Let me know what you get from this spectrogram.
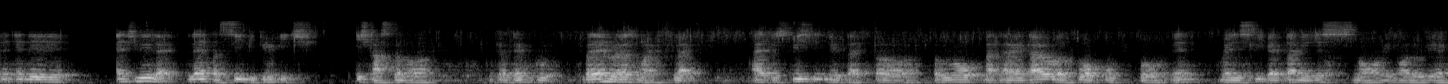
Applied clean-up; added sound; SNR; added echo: neural separator model SepFormer DNS4.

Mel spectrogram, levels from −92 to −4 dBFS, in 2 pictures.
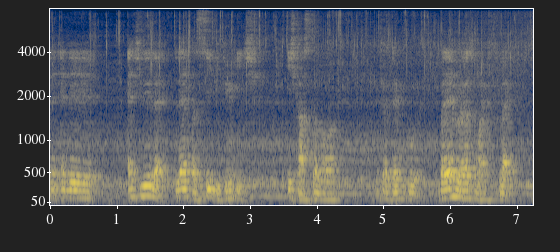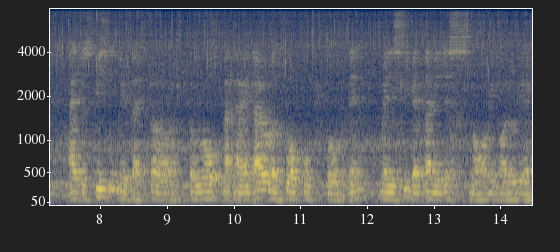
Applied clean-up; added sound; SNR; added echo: none; Sink (filling or washing) / Water tap, faucet; 19 dB; reverberation time 0.6 s.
